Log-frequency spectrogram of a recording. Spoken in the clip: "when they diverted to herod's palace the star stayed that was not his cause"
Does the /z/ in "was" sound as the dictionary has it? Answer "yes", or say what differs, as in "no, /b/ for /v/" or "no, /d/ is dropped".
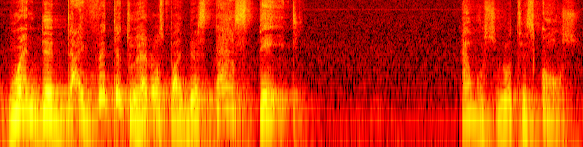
no, /s/ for /z/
